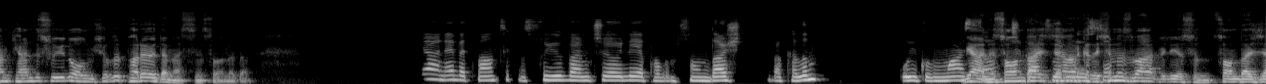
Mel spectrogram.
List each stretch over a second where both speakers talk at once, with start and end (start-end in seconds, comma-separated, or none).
9.6-11.2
